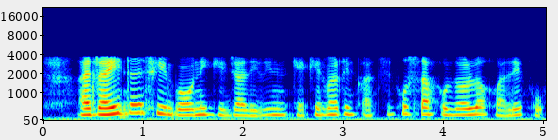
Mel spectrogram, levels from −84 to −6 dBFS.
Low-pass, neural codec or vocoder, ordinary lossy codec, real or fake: 3.6 kHz; autoencoder, 22.05 kHz, a latent of 192 numbers a frame, VITS, trained on many speakers; none; fake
